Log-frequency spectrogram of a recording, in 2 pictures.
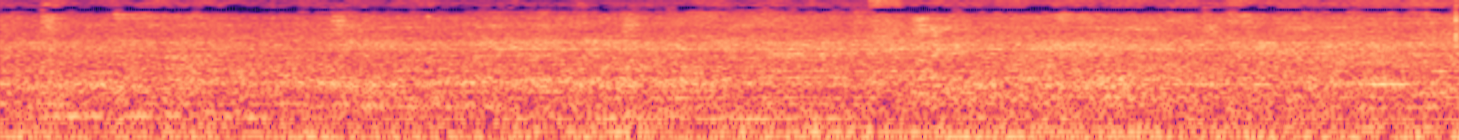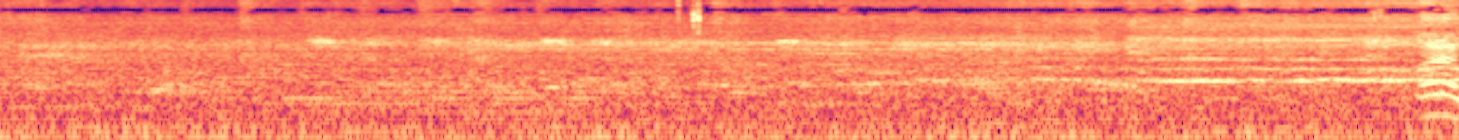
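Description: A train passing through a small train station in Nashville, heard as a steady low rumble and rolling roar that holds fairly loud and even throughout.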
